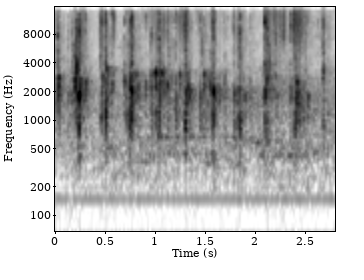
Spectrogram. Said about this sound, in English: So give him a warm applause.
